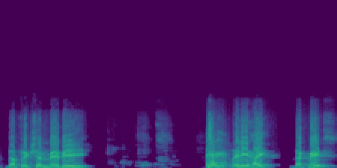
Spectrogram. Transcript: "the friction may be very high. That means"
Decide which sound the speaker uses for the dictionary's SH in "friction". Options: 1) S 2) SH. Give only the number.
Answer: 2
